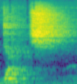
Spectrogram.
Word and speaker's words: Dutch: different from the that ch yes that's the pronunciation of german in general deutsch but this is dutch d-u-t-c-h that's the english word for someone from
